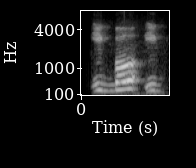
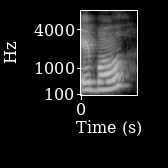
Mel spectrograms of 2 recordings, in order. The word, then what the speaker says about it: Igbo: Um, Chris, is it Ebo? Let me see what he says. They leave that G out or something like that.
